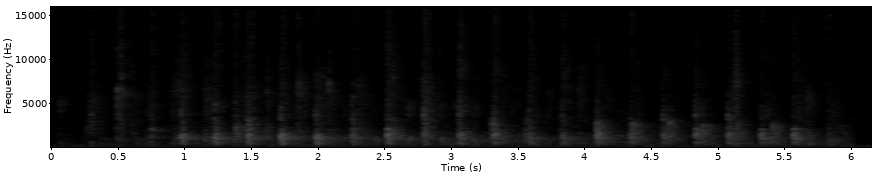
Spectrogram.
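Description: A small audience applauding: a dense run of separate hand claps that starts just as the piano piece ends and stops after about six seconds.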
